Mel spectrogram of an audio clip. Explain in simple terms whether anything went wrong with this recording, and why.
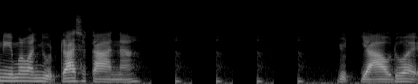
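From 1.51 to 3.14 s there's a stutter with silent gaps: a 0.16 s fragment repeats four times between 0.25 s silences, likely a stalling player.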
